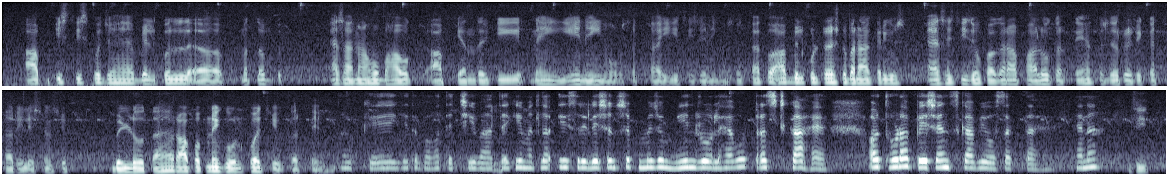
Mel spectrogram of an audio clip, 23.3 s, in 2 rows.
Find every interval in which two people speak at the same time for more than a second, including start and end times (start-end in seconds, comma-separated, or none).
none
